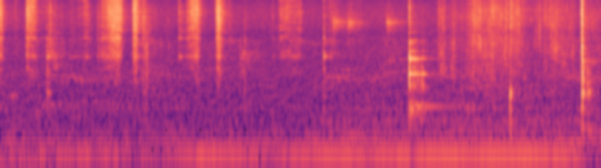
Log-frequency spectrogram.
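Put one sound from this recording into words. A knife scrapes and peels a plant stalk.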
